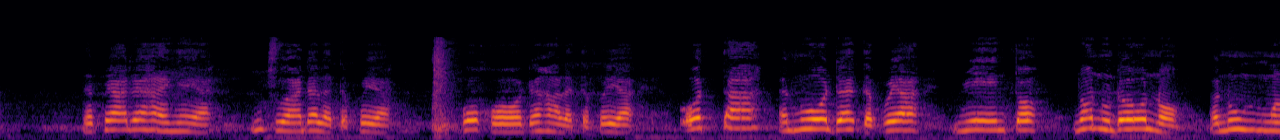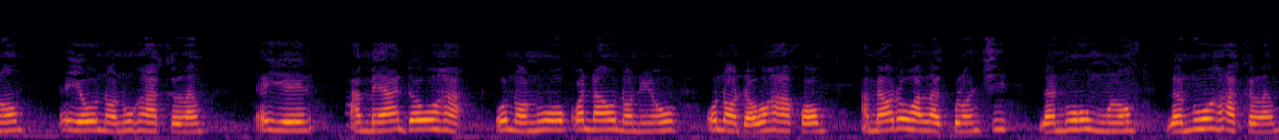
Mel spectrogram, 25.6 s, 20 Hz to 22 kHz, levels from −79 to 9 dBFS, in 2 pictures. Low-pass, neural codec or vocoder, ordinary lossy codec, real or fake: 9.9 kHz; vocoder, 22.05 kHz, 80 mel bands, WaveNeXt; MP3, 32 kbps; fake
